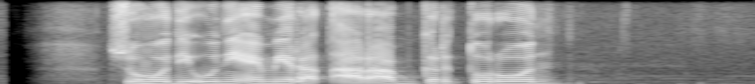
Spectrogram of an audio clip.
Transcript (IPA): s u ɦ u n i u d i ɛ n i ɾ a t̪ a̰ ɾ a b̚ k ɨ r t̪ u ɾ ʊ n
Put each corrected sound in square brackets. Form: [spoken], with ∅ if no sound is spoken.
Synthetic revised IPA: s u ɦ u [d] i u [n] i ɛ [m] i ɾ a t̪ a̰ ɾ a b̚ k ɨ r t̪ u ɾ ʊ n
